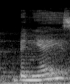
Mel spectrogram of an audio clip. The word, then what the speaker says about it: beignets: new orleans just to try jambalaya in the beignets is that he pronounced that yep but yes those two things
